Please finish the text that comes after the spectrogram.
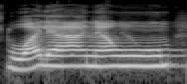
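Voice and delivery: slow, drawn-out tajweed recitation; Quran recitation. Shown as a demonstration. Teacher reciting the verse for students, slow melodic recitation. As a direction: recite each sound slowly and carefully. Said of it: "teacher reciting the verse".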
